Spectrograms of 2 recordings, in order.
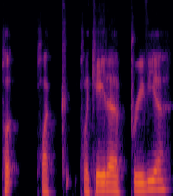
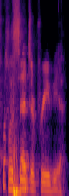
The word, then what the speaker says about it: placenta previa: question is is and i'm probably going to mispronounce this what i think you said is plicata previa yeah so she's laughing yeah placenta previously yes placenta previa the placenta of the baby is lying a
